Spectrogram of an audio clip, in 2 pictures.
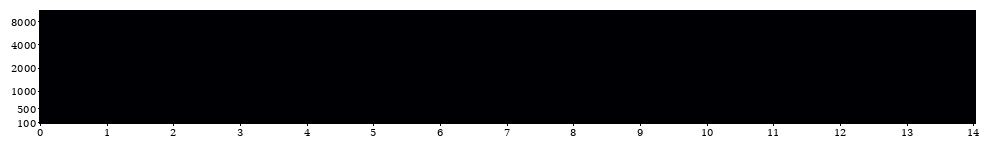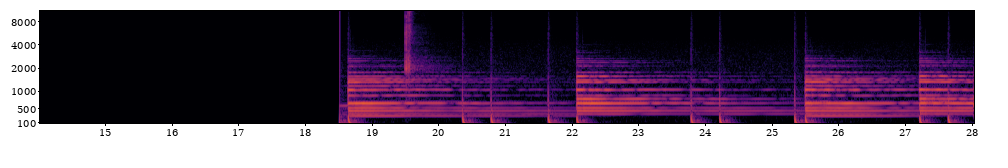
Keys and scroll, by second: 4.5 u, 14.0 ctrl+s, 18.0 u.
